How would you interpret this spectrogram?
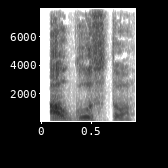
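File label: "aŭgusto", esperanto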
